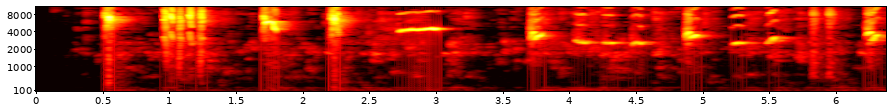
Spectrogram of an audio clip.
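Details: Common iora song played to prompt other songbirds to respond: high clear whistled notes and short slurred phrases, some falling, mixed with sharp clicks, about one note per second.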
